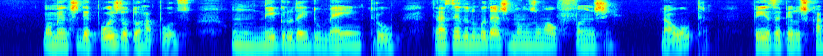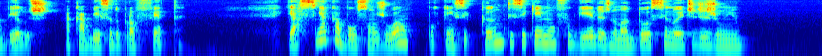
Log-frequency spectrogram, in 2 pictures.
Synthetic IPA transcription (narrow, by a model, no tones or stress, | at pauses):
momẽnt̪ʊʒd̪epojzd̪owt̪oɾɦapozʊ̥ũneɡɾʊd̪ɐid̪umɛjɐẽnt̪ɾowt̪ɾazẽnd̪ʊnũmɐd̪ɐzmɐ̃w̃zũawfɐ̃ʒɪ | nɐowt̪ɾɐ | pɾezɐpelʊʃkabelˠʊʃɐkabesɐd̪ʊpɾɔfɛt̪ɐ | iasĩakabowsɐ̃w̃ʒuɐ̃w̃poɾkẽj̃sɪkɐ̃nt̪ɐisɪkẽj̃mɐ̃w̃fuɡejɾɐznũmɐd̪osɪnojt͡ʃɪd͡ʒɪʒũɲʊ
